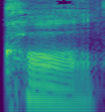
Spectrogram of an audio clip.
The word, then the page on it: call: American English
